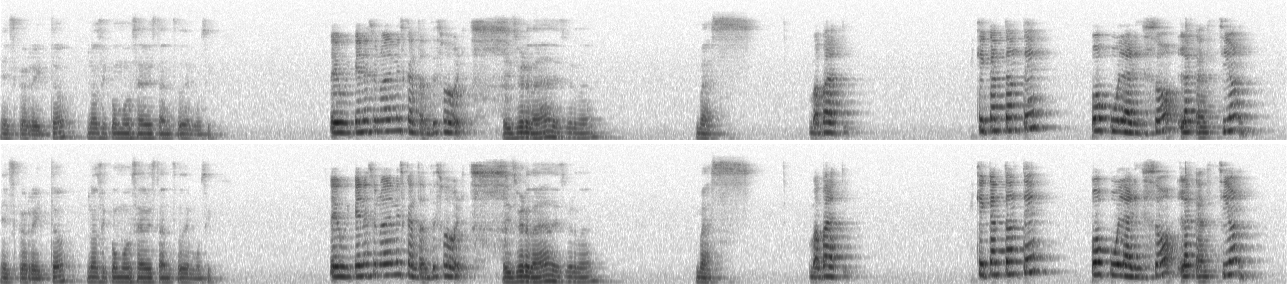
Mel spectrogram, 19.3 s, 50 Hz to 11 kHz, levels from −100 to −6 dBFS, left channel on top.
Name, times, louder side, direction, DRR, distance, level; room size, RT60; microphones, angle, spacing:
voice 1, 0.0-1.0 1.3-3.1 7.5-9.0 10.4-11.2, right 3 dB, 35° right, 5 dB, 0.3 m, -33 dB
voice 2, 5.0-7.6 12.1-12.5 14.7-15.6 16.4-18.6, right 2 dB, 55° right, 4 dB, 1.1 m, -28 dB
12.0 x 4.1 x 3.4 m, 0.70 s
head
